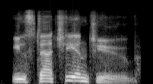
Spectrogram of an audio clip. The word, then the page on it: Eustachian tube: British English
